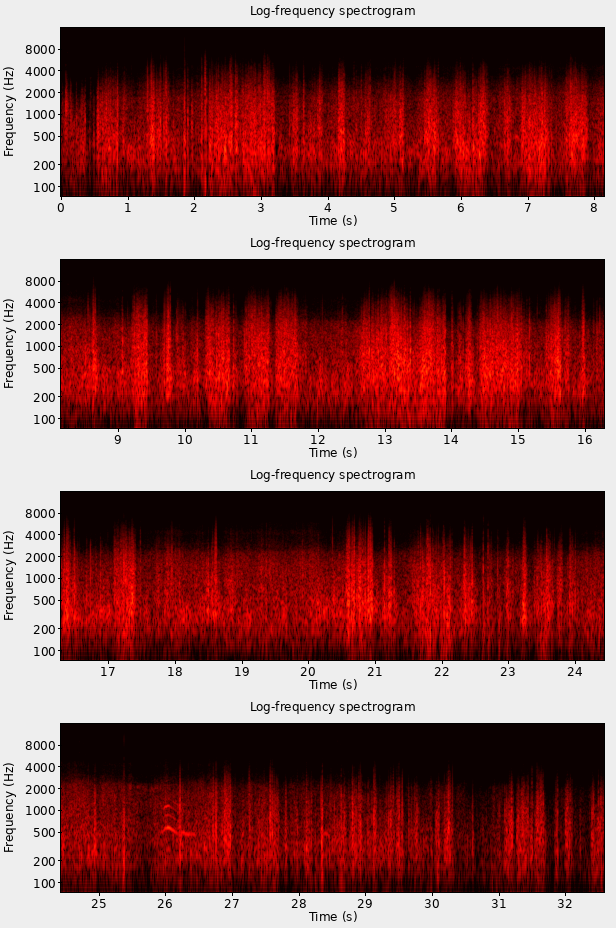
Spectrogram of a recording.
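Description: Wind buffeting a helmet-mounted camera's microphone at a gallop, with irregular thuds from the horse's hooves and tack all through.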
